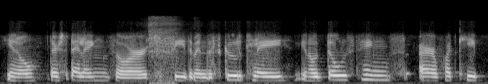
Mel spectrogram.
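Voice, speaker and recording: A woman's voice: on the low side, level tone, normal speed. Woman, over a landline phone, muffled lo-fi line, hesitant, earnest, lots of fillers. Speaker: caller to a radio show. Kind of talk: radio phone-in call.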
